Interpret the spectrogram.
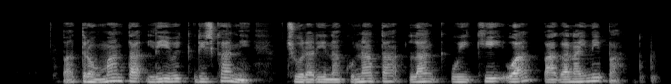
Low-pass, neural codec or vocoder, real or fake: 7.2 kHz; none; real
